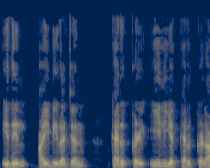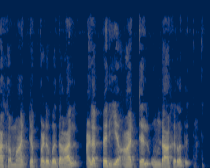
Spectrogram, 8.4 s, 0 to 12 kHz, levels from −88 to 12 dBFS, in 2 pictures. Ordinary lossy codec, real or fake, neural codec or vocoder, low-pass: MP3, 64 kbps; fake; vocoder, 44.1 kHz, 128 mel bands, Pupu-Vocoder; 10.8 kHz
